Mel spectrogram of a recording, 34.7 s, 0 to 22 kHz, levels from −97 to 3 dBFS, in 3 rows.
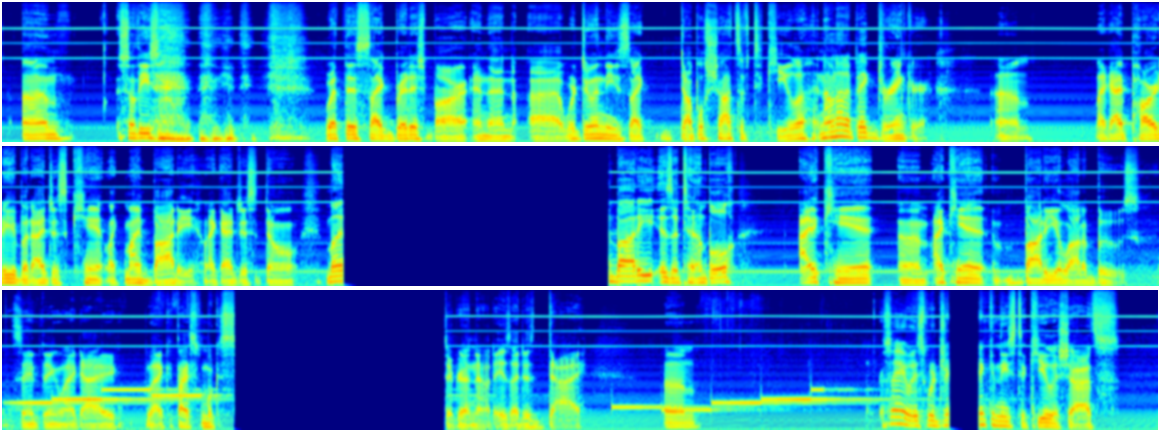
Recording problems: high-pitched whine; noticeable; throughout; 10 kHz, 20 dB below the speech
alarms or sirens; noticeable; throughout; 10 dB below the speech
electrical hum; faint; throughout; 50 Hz, 30 dB below the speech
audio cutting out; at 15 s for 2.5 s, at 25 s for 2 s and at 33 s

